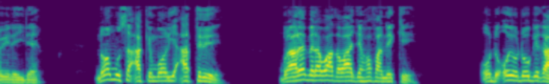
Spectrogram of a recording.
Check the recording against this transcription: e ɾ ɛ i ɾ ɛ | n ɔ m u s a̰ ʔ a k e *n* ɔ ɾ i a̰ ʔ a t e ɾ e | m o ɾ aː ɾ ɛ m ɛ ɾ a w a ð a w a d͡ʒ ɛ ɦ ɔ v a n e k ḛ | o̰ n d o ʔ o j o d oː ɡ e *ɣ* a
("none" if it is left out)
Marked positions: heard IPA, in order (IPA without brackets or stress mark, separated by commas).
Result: m, ɣ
